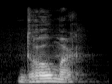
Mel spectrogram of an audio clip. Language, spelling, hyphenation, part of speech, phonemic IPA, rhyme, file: Dutch, dromer, dro‧mer, noun, /ˈdroː.mər/, -oːmər, Nl-dromer.ogg
- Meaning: 1. a dreamer, who has (a) dream(s) 2. a dreamy person, focused especially on dreaming, even at the expense of reality 3. a seer who sees visions in dreams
